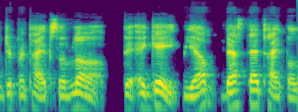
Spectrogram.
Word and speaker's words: agape: of Love is called agape and they spell it a or a gape a g a p e right a g a p e all right but you pronounce it Agape all right now this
